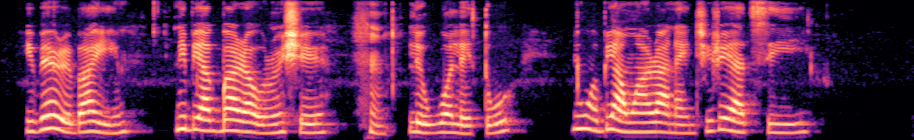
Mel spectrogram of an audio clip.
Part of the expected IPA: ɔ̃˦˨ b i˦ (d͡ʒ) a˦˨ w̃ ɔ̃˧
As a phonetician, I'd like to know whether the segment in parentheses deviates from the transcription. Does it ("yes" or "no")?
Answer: yes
